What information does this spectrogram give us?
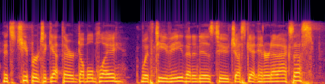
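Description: A man's voice: on the high side, little pitch movement, normal speed, no echo. A man from the United States co-hosting a podcast, chatting casually with a wry, sarcastic manner. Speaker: podcast co-host. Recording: dull, lo-fi podcast audio.

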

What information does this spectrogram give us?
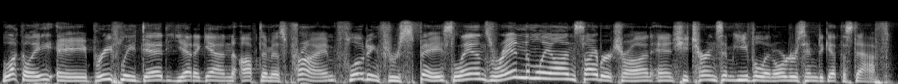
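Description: A man with a notably high-pitched voice gives a comedic movie recap as a podcast host. His delivery is sardonic and exasperated, like someone fed up with the story he is telling. The audio is a little dull and lo-fi. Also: normal speed, few pauses.

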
